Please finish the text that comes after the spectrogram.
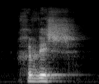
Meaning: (adjective) certain, sure; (adverb) certainly, surely
- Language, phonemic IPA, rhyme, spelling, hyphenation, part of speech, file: Dutch, /ɣəˈʋɪs/, -ɪs, gewis, ge‧wis, adjective / adverb, Nl-gewis.ogg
